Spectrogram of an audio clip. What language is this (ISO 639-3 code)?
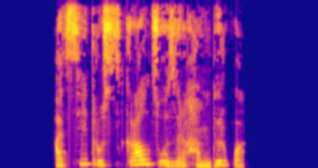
abk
